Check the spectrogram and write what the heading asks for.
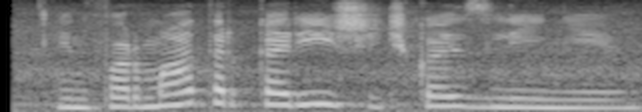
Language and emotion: Russian, neutral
